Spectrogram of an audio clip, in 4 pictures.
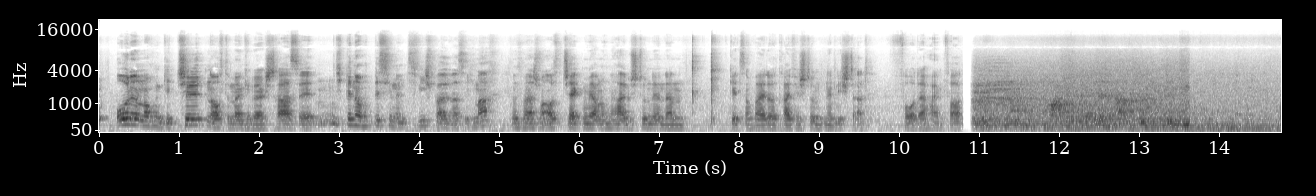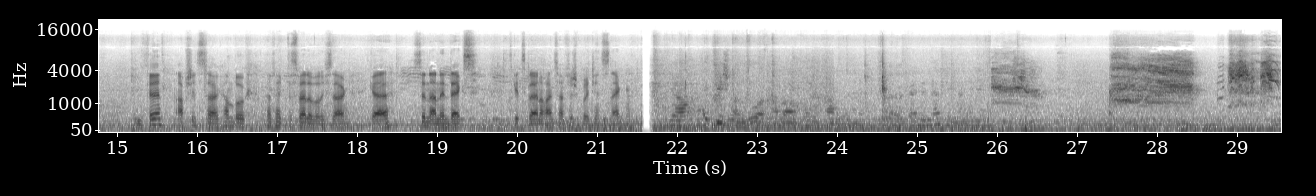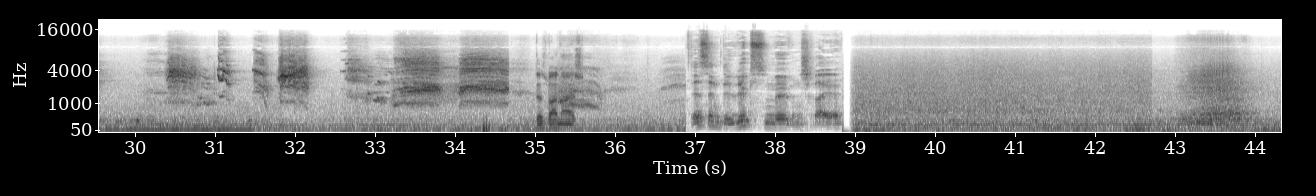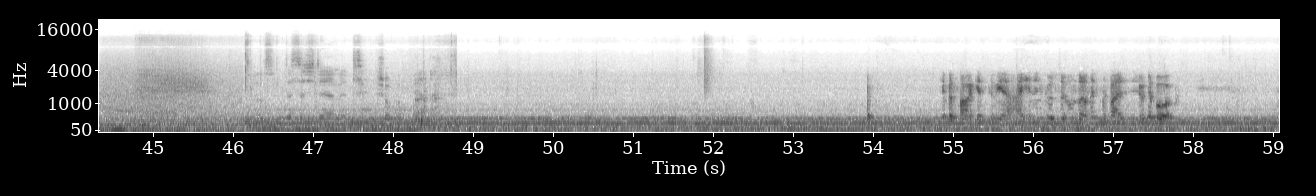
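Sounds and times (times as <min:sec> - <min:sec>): train rumble and electrical hum: 0:11.3 - 0:36.7, 0:39.0 - 0:59.0
gulls crying: 0:16.8 - 0:20.3, 0:25.8 - 0:36.9
low steady hum: 0:43.9 - 0:59.0.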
